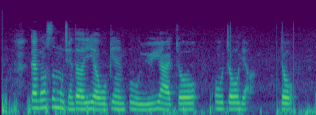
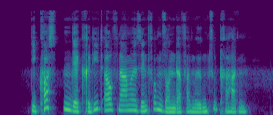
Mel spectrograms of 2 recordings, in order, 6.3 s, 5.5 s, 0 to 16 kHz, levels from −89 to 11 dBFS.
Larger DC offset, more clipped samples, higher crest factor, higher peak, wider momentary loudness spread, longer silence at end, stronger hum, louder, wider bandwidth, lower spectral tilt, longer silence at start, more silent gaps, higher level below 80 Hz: neither; neither; about the same, 16 dB vs 20 dB; about the same, -4 dBFS vs -4 dBFS; first, 13 LU vs 8 LU; second, 0 s vs 0.55 s; neither; first, -20 LUFS vs -23 LUFS; second, 7.6 kHz vs 11.5 kHz; about the same, -7.5 dB/octave vs -7 dB/octave; second, 0.05 s vs 0.65 s; neither; first, -40 dBFS vs -58 dBFS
